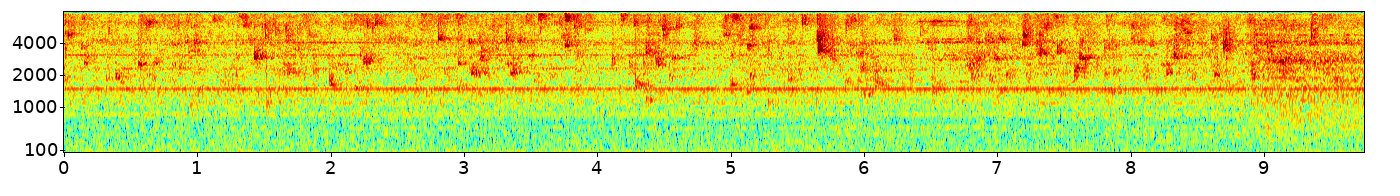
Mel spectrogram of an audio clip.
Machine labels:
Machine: pump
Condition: normal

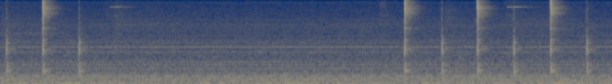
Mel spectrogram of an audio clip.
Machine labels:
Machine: valve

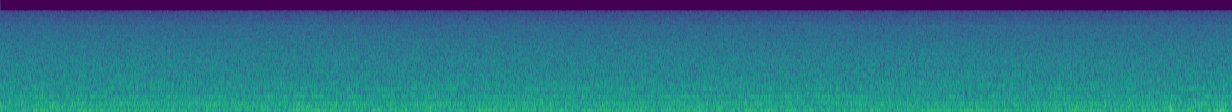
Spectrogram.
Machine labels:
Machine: fan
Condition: abnormal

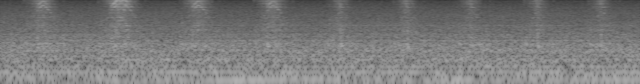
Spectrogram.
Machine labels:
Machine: slide rail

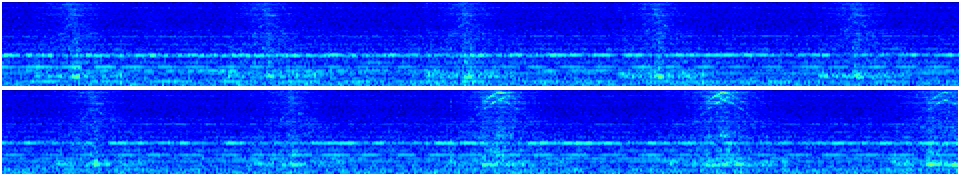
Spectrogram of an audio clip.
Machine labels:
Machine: slide rail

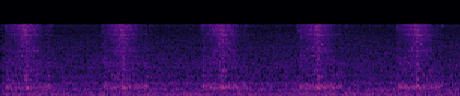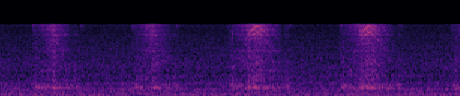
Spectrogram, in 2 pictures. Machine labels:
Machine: slide rail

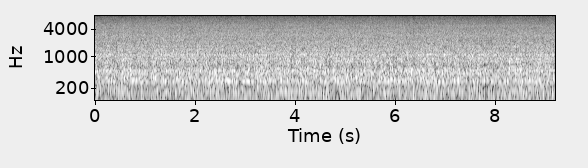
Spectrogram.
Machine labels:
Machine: pump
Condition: abnormal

